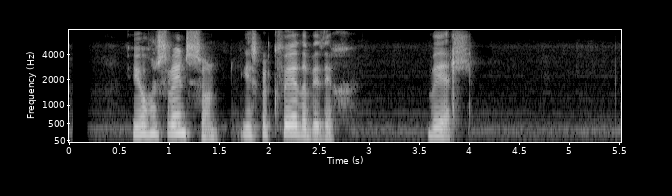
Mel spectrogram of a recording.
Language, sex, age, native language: Icelandic, female, 50-59, Icelandic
